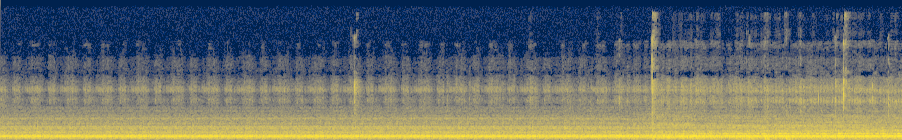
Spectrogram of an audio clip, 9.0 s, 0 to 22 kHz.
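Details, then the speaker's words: MTH Rail King PRR SW9 switcher model locomotive with PS3, new from the 2022 catalog and run for the first time: quiet motor whir with steady fast clicking, nearly three per second; the gears are dry and clicking, needing grease. "It also needs some grease on the gears. You can hear them clicking and clacking."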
